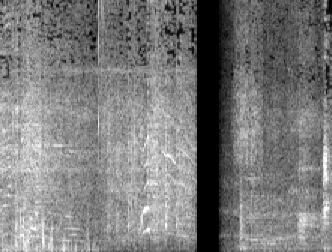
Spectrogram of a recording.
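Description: Background voices and general noise in a large indoor play hall, broken by a brief dead silence about two and a half seconds in.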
